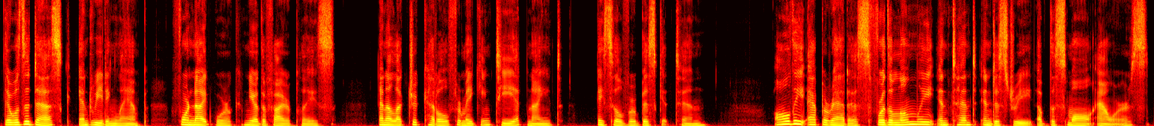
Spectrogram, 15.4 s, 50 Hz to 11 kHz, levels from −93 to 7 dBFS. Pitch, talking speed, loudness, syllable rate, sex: 165 Hz, 145 wpm, -20 LUFS, 4.4 syllables/s, female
